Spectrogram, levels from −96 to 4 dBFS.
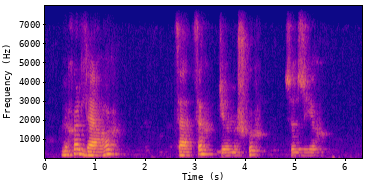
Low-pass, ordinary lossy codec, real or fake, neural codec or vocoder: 7.2 kHz; Opus, 16 kbps; real; none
